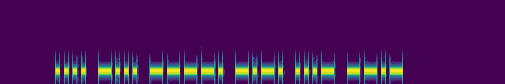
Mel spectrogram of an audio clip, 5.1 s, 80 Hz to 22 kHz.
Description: Morse code, heard as a keyed tone, about 28 wpm, 700 Hz. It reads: HB9CVQ
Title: Call Signs Repeated 2x - 28wpm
